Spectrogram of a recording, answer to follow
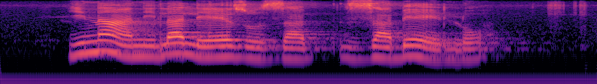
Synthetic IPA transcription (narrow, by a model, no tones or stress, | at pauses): jinanilalɛzɔ | zaɓɛːlɔ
